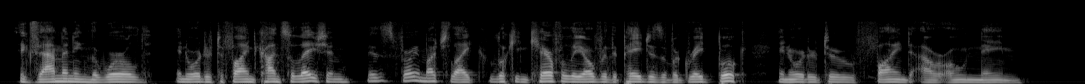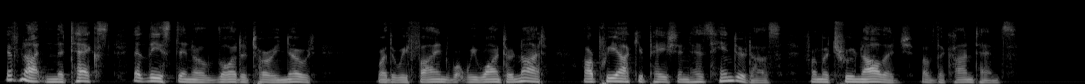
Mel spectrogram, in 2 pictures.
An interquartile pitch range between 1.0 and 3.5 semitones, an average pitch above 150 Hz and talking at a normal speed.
No: average, 2.8 semitones; low, 115 Hz; average, 165 wpm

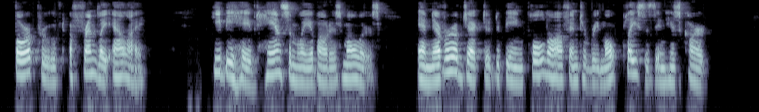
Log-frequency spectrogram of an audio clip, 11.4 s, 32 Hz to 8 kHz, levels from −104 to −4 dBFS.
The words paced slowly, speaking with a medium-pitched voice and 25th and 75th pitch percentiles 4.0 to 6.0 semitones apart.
Yes: slow, 125 wpm; medium, 165 Hz; average, 5.2 semitones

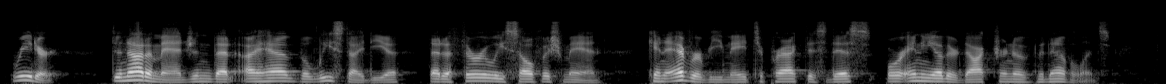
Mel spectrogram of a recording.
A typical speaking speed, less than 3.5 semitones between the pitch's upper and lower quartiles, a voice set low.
No: average, 145 wpm; average, 4.2 semitones; low, 130 Hz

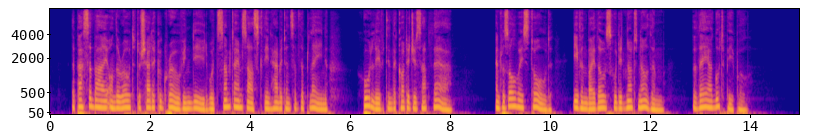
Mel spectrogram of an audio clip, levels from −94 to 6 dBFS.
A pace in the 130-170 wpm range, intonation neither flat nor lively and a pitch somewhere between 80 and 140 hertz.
Yes: average, 165 wpm; average, 3.7 semitones; low, 135 Hz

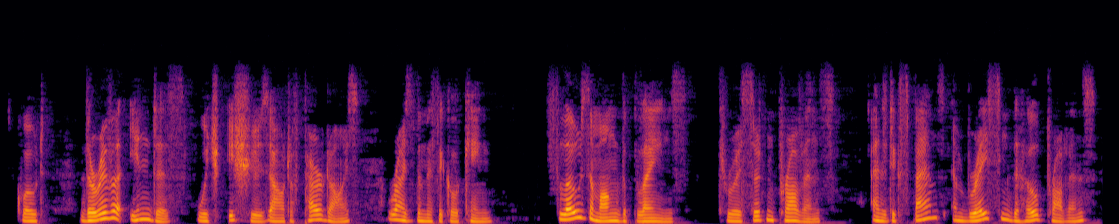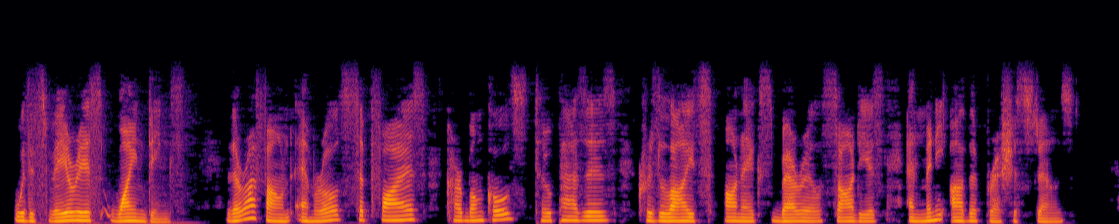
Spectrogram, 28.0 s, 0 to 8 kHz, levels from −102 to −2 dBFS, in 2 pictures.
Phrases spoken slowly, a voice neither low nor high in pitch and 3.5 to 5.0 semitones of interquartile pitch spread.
No: slow, 100 wpm; low, 130 Hz; average, 3.9 semitones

